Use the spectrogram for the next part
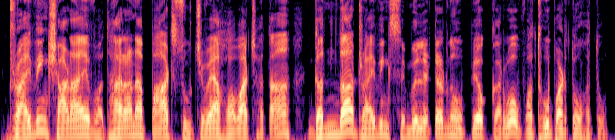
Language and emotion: Gujarati, disgusted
